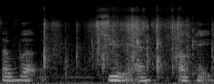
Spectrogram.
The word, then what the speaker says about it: 卷: One is 卷 4th tone. Second is 卷 the 3rd tone.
